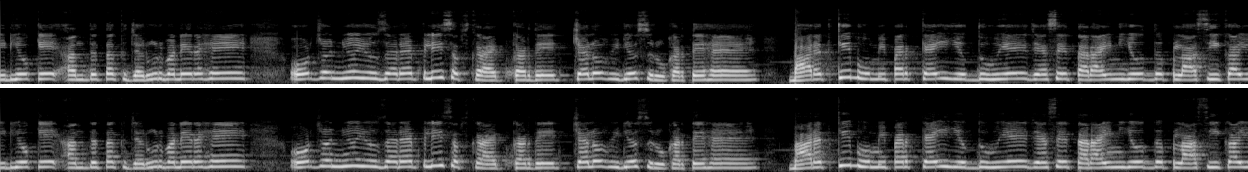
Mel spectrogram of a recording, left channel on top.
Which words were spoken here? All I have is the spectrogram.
के अंत तक जरूर बने रहें और जो न्यू यूजर है प्लीज सब्सक्राइब कर दे। चलो वीडियो शुरू करते हैं। भारत की भूमि पर कई युद्ध हुए, जैसे तराइन युद्ध, प्लासी का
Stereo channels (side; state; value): both; normal; correlation 0.56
